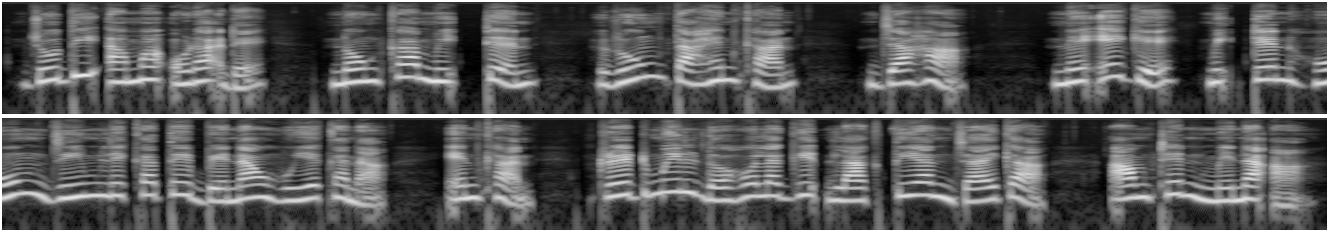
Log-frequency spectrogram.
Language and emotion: Santali, neutral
